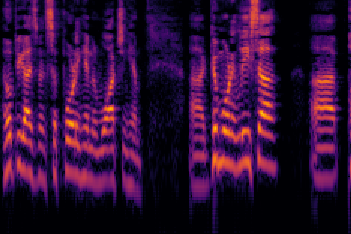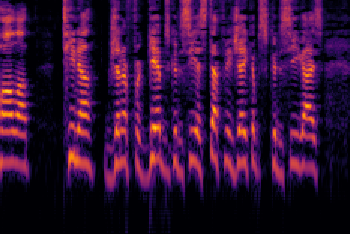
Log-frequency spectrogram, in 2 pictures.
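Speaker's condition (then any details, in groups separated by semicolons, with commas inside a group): No condition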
